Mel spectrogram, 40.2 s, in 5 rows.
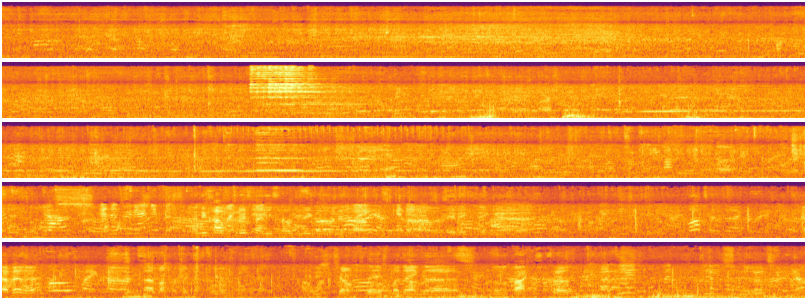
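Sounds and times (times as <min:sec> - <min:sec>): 
street noise in Amsterdam: 0:00.0 - 0:40.1
rising whistle-like tone: 0:18.2 - 0:19.3.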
